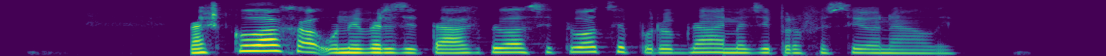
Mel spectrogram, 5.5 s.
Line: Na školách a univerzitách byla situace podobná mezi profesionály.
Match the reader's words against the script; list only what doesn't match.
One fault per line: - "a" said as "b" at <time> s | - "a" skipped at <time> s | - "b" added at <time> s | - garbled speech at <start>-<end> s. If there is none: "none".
none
